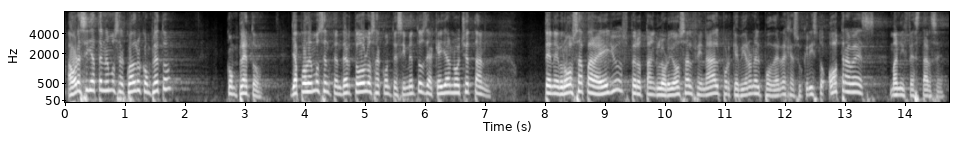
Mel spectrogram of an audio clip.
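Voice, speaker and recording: A male pastor preaching a sermon in a church, with lively rhetorical questions and calls for the congregation to answer. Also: high voice, normal speed, long reverb tail.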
